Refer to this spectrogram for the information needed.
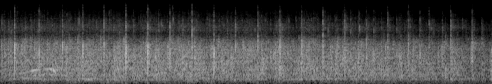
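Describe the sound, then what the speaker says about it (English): Sustained applause from a crowd, with dense, steady clapping filling the space and no break. "a very healthy round of applause"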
